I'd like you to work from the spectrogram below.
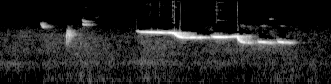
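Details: Golden-crowned sparrow giving a clear, sad-sounding whistled song of about three notes, each stepping lower than the last, after two short high chips; quiet background.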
